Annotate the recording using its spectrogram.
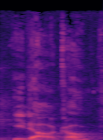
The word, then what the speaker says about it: Hidalgo: And we went to a place called Old Hidalgo Pump House, probably better Spanish pronunciation, Hidalgo.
